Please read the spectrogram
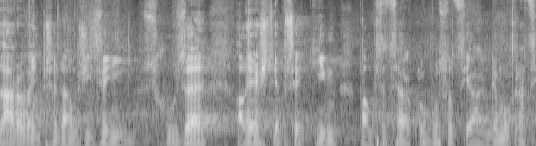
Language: Czech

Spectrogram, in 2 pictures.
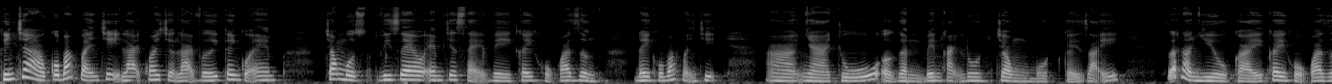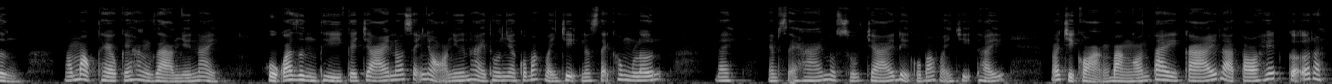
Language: Vietnamese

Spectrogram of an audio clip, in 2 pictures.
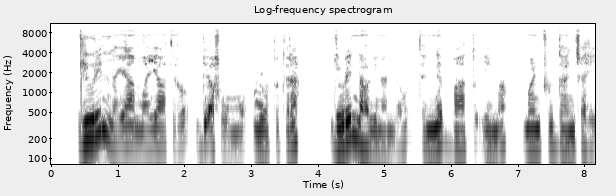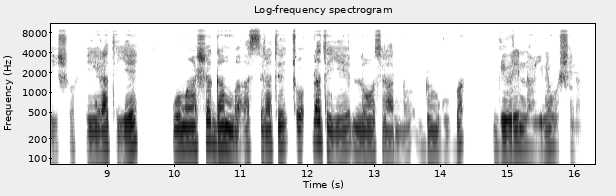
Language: Sidamo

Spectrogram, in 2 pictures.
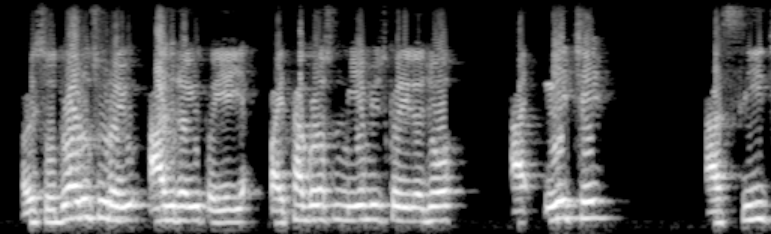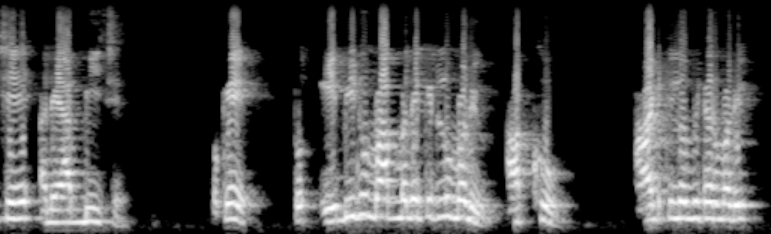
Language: Gujarati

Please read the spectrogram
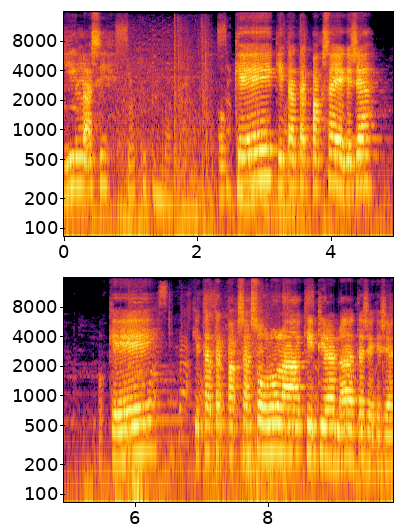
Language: Indonesian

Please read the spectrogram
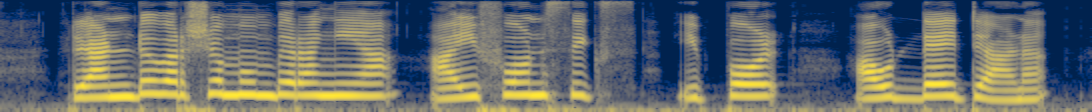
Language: Malayalam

